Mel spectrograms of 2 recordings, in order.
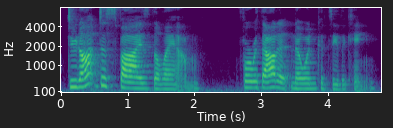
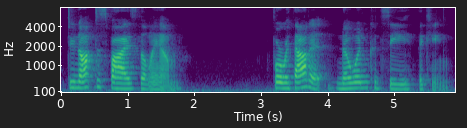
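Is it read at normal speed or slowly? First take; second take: normal; slowly. First: It is read at a normal pace. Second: It is read more slowly.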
